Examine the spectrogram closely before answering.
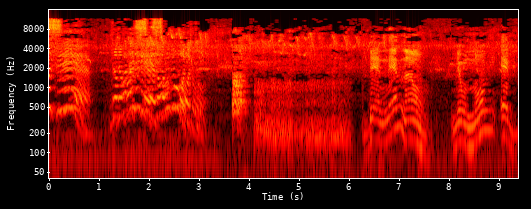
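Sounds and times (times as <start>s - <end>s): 
hiss: 0.0s - 9.3s
purebred dog barking: 3.7s - 4.1s
speech: 6.6s - 9.3s.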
